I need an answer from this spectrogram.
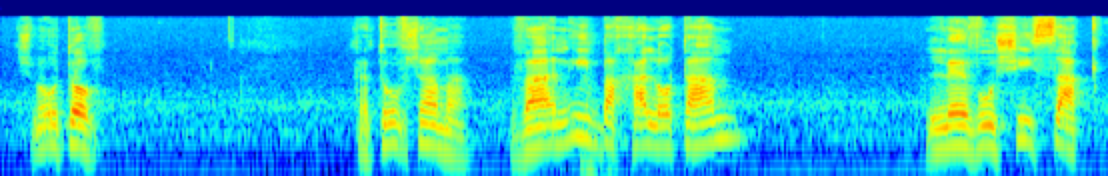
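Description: Fiery preaching man, highish voice. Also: a little mellow. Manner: preachy, dramatic, acts out pleading voices. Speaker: rabbi lecturer. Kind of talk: sermon.

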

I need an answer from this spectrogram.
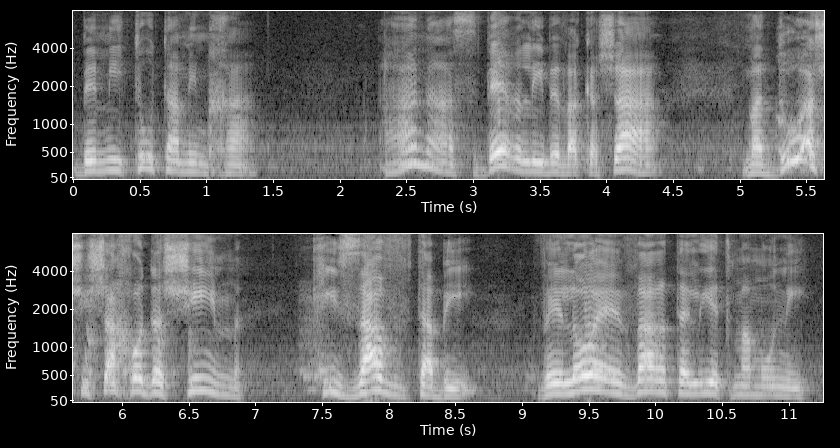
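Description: A man playing an overly polite, formal worker who speaks slowly and stiltedly to his boss. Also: high voice, lively intonation, creaky, a little mellow. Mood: mock-formal. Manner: slow, stilted, old-fashioned courtesy.

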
